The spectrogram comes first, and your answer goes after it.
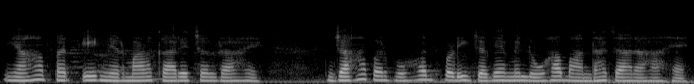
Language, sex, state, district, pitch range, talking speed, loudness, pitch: Hindi, female, Chhattisgarh, Rajnandgaon, 165-185 Hz, 165 wpm, -29 LUFS, 175 Hz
